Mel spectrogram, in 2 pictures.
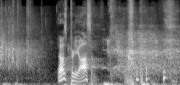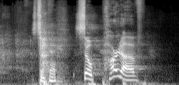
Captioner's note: laughter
